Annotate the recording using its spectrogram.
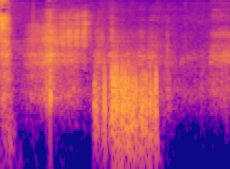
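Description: A sheep bleating: one short, quavering bleat about a second in.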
